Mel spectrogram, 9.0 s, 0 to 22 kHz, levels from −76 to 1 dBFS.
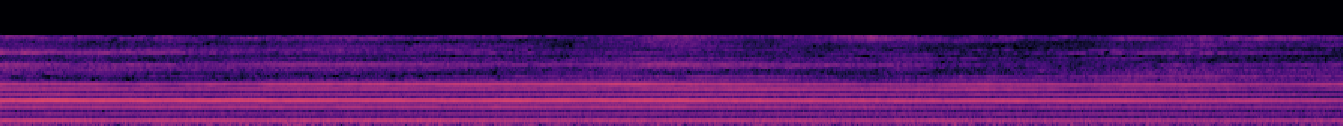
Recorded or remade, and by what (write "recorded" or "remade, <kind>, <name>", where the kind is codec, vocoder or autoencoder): recorded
